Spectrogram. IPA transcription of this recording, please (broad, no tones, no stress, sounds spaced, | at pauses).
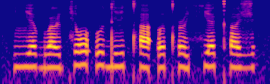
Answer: ʎ ɛ ɡʷ a ɭ c o ʔ u d i tʰ a ʔ ɤ tʰ ə˞ ç ɛ kʰ ɐ ʒ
